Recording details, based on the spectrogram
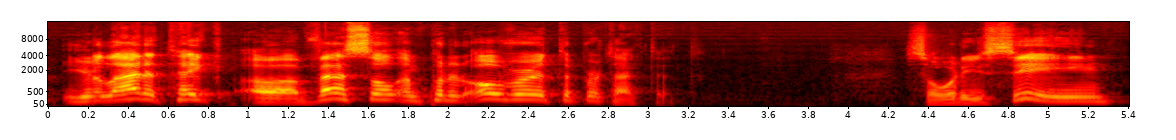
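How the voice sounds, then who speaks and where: A man giving an informal religious lesson as a rabbi, explaining conversationally and posing rhetorical questions. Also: high-pitched. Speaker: rabbi teaching a daily Talmud class.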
